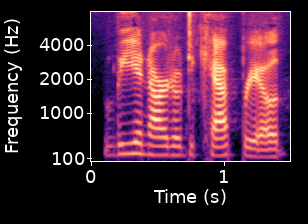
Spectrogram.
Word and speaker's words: Leonardo DiCaprio: I want to say Leonard Leonardo Leonardo DiCaprio that's how you say his name is playing Jim Jones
